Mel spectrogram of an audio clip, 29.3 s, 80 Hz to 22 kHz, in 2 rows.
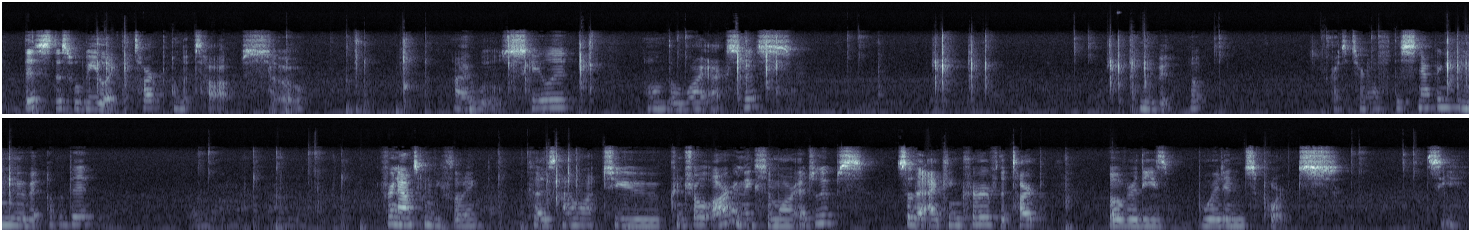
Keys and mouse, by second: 0.8 s, 2.8 middle click, 3.6 shift+middle click, 4.2 middle click, 4.7 click, 5.1 s, 7.3 s, 9.3 g, 9.7 click, 11.1 g, 13.2 click, 13.7 click, 14.4 g, 17.2 middle click, 17.7 click, 18.0 middle click, 18.8-19.9 middle drag, 20.2 ctrl+r.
